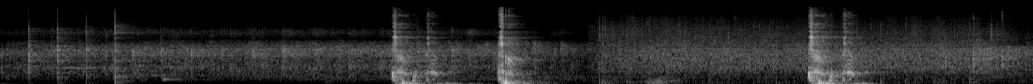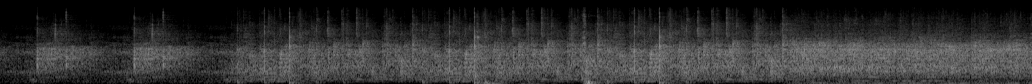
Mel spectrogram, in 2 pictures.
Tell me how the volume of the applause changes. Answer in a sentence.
The loudness of the applause goes up.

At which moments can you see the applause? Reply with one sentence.
The applause can be heard from 0.0 to 20.6 s.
